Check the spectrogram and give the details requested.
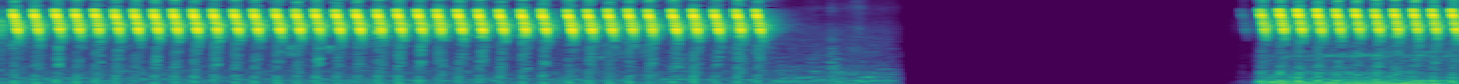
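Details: Ngebren song of a hill prinia from a tutor recording: nearly four seconds of fast, shrill repeated chirps, then about two seconds of silence, after which the high rattle starts again.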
